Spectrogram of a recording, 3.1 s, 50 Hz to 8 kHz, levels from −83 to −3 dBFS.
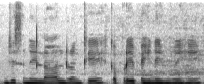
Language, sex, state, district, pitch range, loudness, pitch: Hindi, female, Madhya Pradesh, Bhopal, 190-195 Hz, -15 LUFS, 190 Hz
